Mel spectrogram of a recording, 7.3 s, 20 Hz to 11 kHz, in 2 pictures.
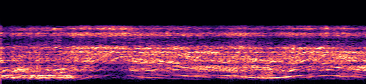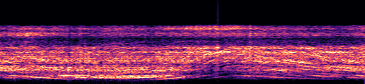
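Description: Ferrari 612 Scaglietti's V12 being revved repeatedly while standing. The engine note climbs and falls back several times.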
